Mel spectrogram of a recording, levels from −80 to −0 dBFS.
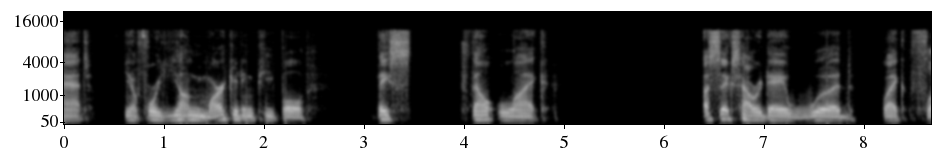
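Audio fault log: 0.63–2.81 s, CD scratch ticks: twelve brief clicks, about five or six a second, each a few milliseconds long, where a scratch left samples the player couldn't rebuild.
3.59–3.99 s, long network dropout: the sound stops for about 0.38 s and resumes further on with that stretch missing, likely from packets that never arrived.
6.83–8.42 s, CD scratch ticks: right after "a six", nine short ticks recur about five or six times a second as the disc blemish passes on each turn.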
